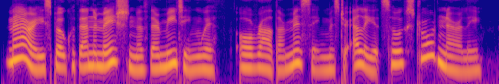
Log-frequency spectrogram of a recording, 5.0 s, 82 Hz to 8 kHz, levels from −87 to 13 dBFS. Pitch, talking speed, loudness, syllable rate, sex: 220 Hz, 180 wpm, -17 LUFS, 6.5 syllables/s, female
